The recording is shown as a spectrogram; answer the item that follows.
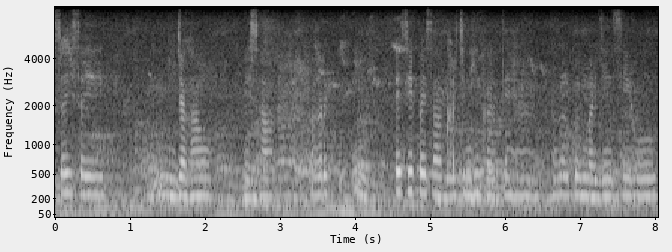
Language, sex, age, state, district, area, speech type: Hindi, female, 18-30, Bihar, Madhepura, rural, spontaneous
